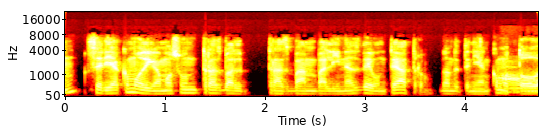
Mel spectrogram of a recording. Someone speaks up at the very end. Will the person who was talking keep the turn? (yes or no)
yes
